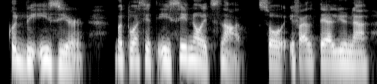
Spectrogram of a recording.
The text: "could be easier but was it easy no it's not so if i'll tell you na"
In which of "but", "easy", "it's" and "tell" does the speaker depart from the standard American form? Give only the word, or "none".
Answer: easy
